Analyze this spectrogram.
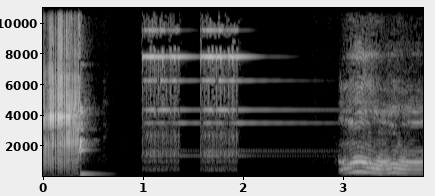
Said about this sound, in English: What on earth is that sound? Miss Edson, are you some bumpkin who's never heard the ringing of Alexander Graham Bell's creation, the telephone? Why is it coming from inside the president?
